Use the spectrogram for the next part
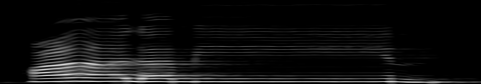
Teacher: Mad tabi'inya adalah ya sukun didahului kasrah, kemudian huruf yang disukunkannya nun. Maka jika berhenti mimnya ini boleh panjang 2, 4 atau 6 harokat asal konsisten dalam sekali bacaan. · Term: mad arid li sukun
